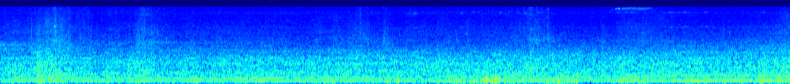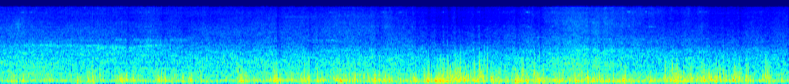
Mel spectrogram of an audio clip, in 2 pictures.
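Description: Motorbikes buzz by.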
